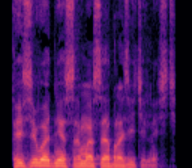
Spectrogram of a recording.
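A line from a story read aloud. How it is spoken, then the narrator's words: Grumbled. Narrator (Russian): буркнул командир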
